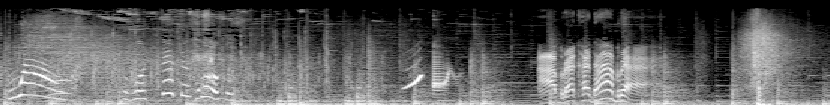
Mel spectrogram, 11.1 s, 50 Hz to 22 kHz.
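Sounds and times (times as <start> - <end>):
cartoon music with low beat: 4.7 - 11.0
rising cartoon boing effect: 5.4 - 6.1.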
